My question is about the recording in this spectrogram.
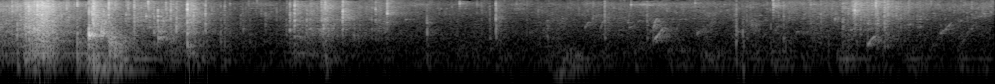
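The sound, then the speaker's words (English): A guava-scented bath bomb, just removed from its wrapping, splashes into the water of a tub with a brief loud plunk, followed by a steady, faint crackling fizz with scattered tiny pops and bubbling that continues on its own. “So I'm going to dump it in the water, and you'll hear it go.”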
